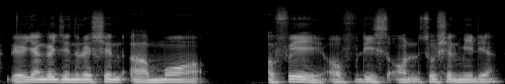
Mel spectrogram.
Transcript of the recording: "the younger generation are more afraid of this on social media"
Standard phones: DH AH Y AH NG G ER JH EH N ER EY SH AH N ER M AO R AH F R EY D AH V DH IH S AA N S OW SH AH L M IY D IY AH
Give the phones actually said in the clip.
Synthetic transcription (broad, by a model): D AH Y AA NG G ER JH EH N ER EY SH AH N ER M AO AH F EY AH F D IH S AA N S OW SH AH L M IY D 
